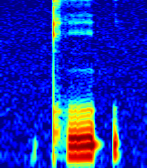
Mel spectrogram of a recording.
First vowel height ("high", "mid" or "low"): high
